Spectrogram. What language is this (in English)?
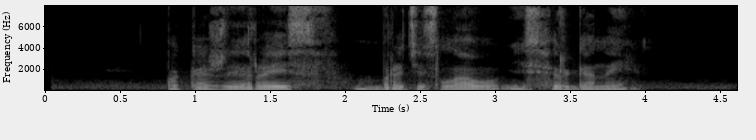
Russian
